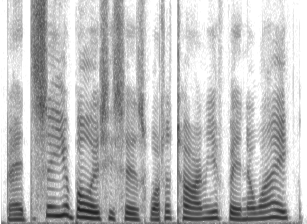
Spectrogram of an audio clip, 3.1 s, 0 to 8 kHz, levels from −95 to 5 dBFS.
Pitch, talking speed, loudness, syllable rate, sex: 215 Hz, 255 wpm, -16 LUFS, 5.3 syllables/s, female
